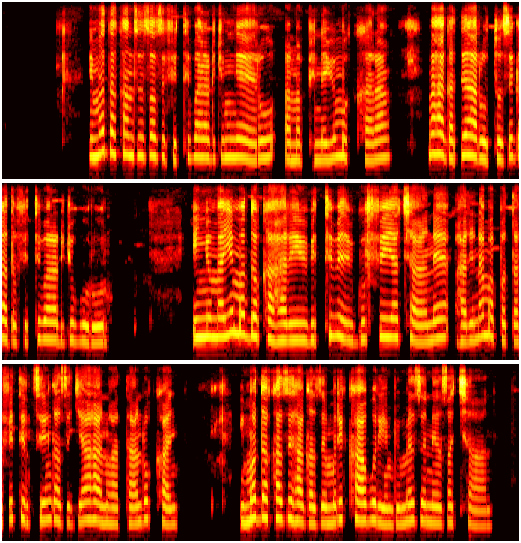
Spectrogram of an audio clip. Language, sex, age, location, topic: Kinyarwanda, female, 18-24, Gakenke, government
